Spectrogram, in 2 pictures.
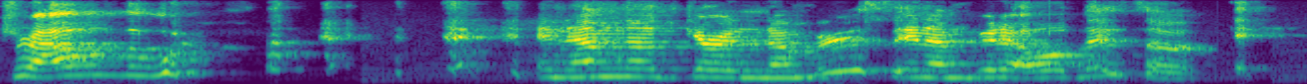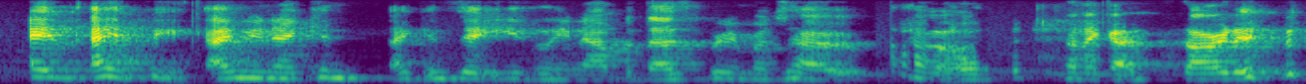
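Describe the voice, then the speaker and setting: Against noticeable background noise, a woman with a Spanish accent talks very fast at a high pitch with lively intonation, broken by long, frequent pauses. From Guatemala (Jalapa). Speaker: accountant and business founder. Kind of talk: interview. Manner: halting.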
